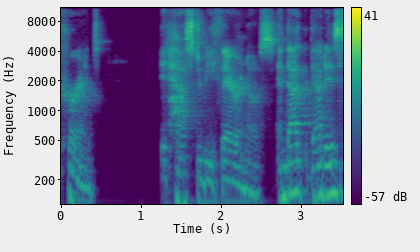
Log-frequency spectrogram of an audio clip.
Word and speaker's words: Theranos: that into even current it has to be ther anos and that is how you pronounce it by the way I for a long time I was like Serrano's like I had no idea how to pronounce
